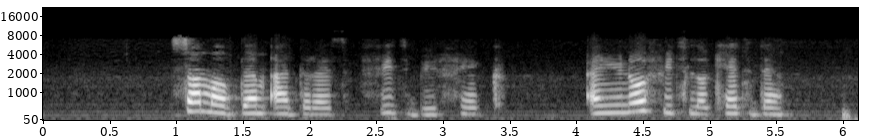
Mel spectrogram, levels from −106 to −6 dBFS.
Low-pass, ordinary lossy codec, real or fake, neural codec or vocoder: 7.2 kHz; Opus, 32 kbps; real; none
